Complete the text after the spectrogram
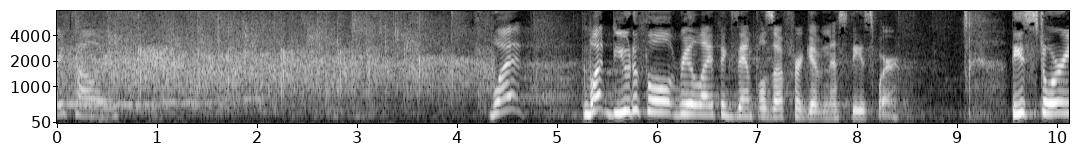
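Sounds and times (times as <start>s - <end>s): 
round of audience applause: 0.0s - 4.8s
speech: 4.3s - 8.6s, 9.6s - 10.1s.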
